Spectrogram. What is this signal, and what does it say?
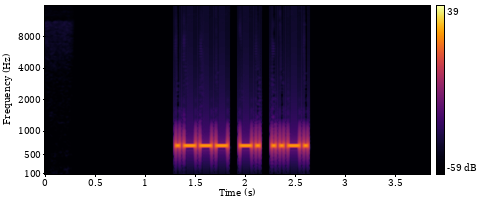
Morse code, heard as a keyed tone, about 30 wpm, 700 Hz. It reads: JNF
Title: USA Call Sign Postfixes - 3 Letters 30wpm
